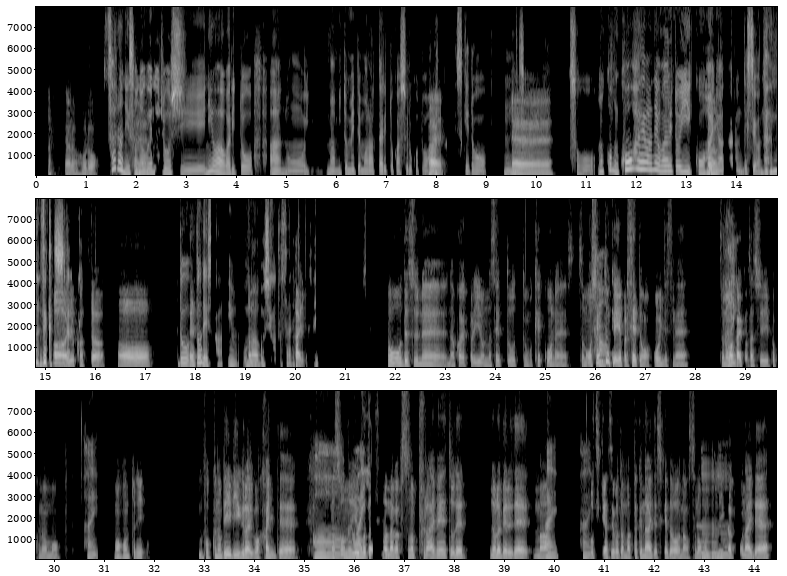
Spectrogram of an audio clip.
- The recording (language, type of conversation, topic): Japanese, unstructured, 仕事中に経験した、嬉しいサプライズは何ですか？
- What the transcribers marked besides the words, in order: laughing while speaking: "な なぜかしら"; other noise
